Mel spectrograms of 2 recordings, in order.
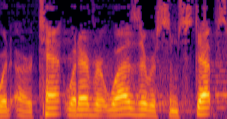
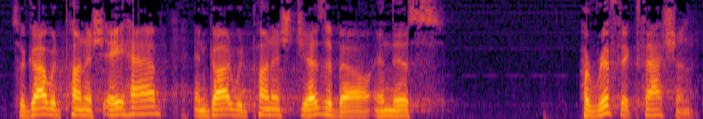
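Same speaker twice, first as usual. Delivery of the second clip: ordinary talk, nothing marked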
